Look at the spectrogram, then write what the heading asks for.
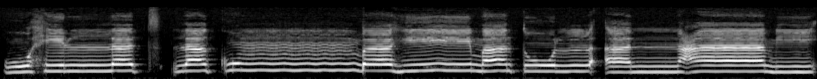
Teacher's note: Mim ketemu ba, ikhfa syafawi, jadi kita bunyikan dengungannya ya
